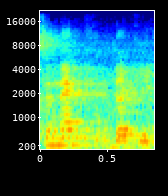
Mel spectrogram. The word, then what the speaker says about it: synecdoche: So you can pronounce it in many wrong ways, but it is pronounced as synecdoche.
